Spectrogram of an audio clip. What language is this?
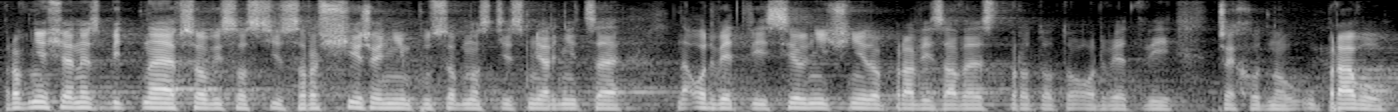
Czech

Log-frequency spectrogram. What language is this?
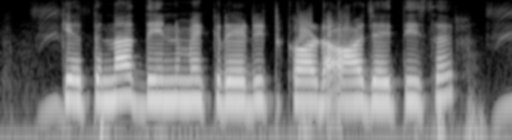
Maithili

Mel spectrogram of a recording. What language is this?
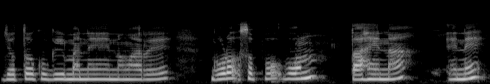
Santali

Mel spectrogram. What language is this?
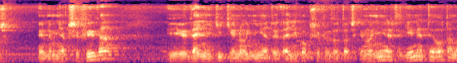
Greek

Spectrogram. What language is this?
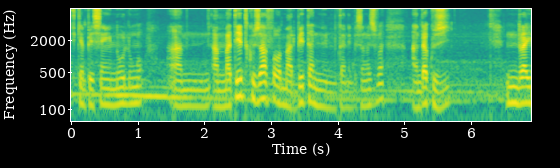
Tsimihety Malagasy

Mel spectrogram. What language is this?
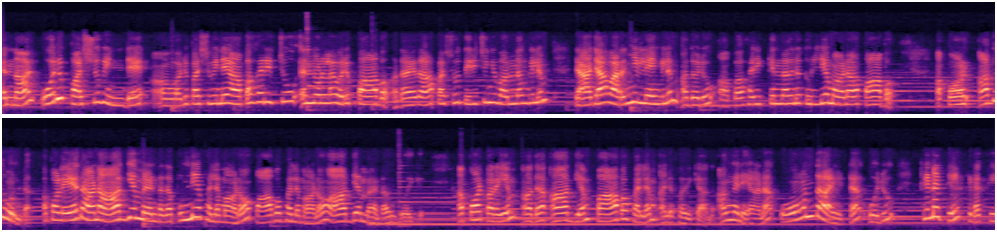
Malayalam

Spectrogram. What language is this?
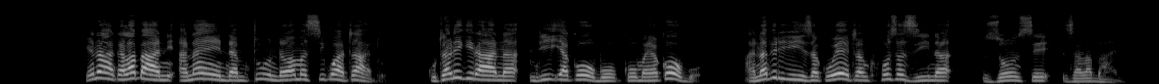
Nyanja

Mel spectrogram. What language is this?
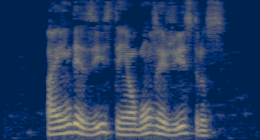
Portuguese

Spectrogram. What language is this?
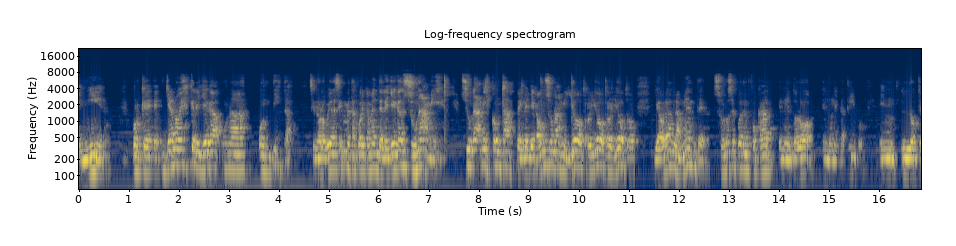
Spanish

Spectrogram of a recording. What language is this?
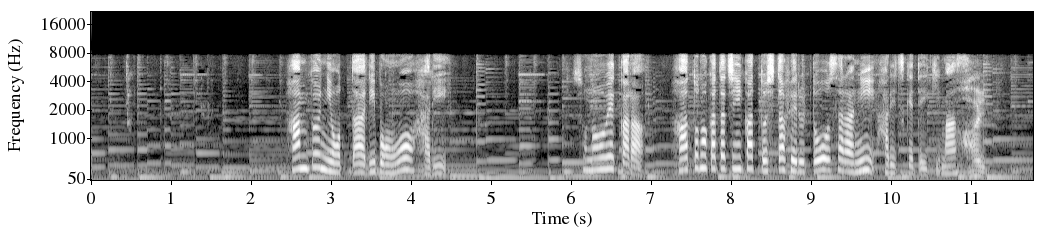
Japanese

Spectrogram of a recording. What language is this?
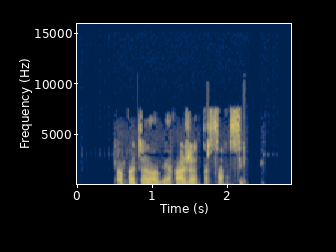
Pashto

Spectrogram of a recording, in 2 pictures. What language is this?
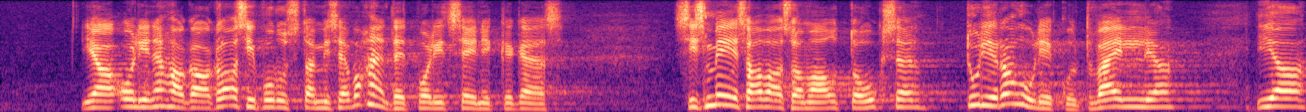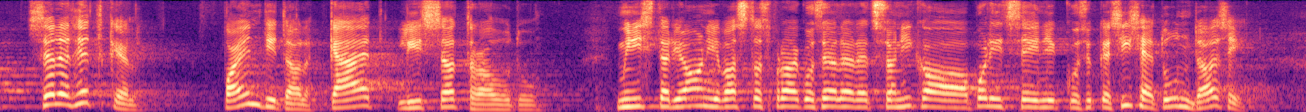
Estonian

